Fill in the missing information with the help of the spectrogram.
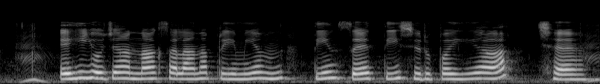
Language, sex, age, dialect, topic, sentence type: Maithili, female, 25-30, Eastern / Thethi, banking, statement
